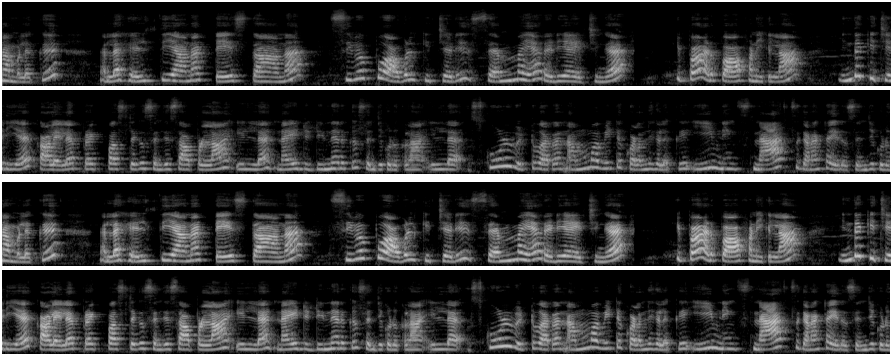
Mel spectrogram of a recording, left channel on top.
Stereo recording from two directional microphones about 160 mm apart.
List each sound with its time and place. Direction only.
0.0 s speech: 25° right (ahead or behind)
